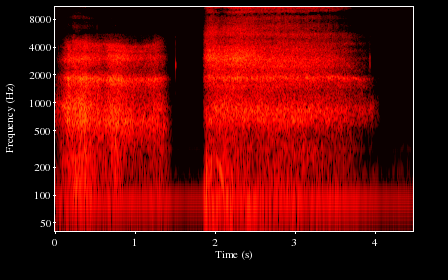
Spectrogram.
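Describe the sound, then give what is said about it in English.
Two long breaths of Ujjayi breathing pass through a constricted throat, each a steady hissing rush like ocean surf, separated by a brief pause. No one speaks. “It sounds like an ocean or Darth Vader.”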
